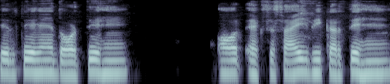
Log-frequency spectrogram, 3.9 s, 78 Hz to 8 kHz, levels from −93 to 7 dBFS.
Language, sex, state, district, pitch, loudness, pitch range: Hindi, male, Bihar, Jamui, 145 Hz, -19 LUFS, 140-150 Hz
